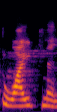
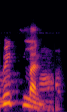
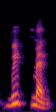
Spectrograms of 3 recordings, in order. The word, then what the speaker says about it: Whitman: role of the reader it is not white men it is Whitman okay his full name is Walt Whitman not white men okay it's walls Walt Whitman with men okay pronunciation should be Whitman okay thank you thank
